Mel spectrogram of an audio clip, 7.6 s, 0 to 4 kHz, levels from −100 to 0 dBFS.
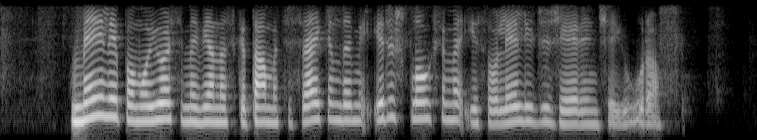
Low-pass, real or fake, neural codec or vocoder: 3.6 kHz; real; none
